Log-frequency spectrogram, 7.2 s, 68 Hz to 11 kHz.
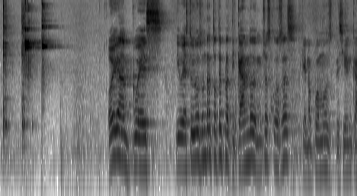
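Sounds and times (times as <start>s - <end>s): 
glasses clinking in a toast among friends: 0.0s - 1.5s
speech: 2.2s - 7.1s.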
